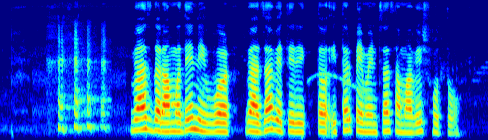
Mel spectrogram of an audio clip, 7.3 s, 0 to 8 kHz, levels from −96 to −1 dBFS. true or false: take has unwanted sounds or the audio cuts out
true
